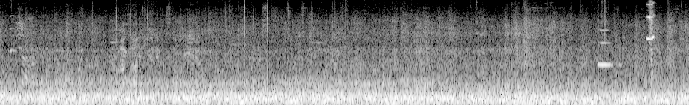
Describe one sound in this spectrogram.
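A vehicle rumbles steadily, heard from inside.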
